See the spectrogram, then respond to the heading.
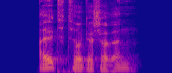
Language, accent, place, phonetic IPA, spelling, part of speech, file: German, Germany, Berlin, [ˈaltˌtʏʁkɪʃəʁən], alttürkischeren, adjective, De-alttürkischeren.ogg
- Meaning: inflection of alttürkisch: 1. strong genitive masculine/neuter singular comparative degree 2. weak/mixed genitive/dative all-gender singular comparative degree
